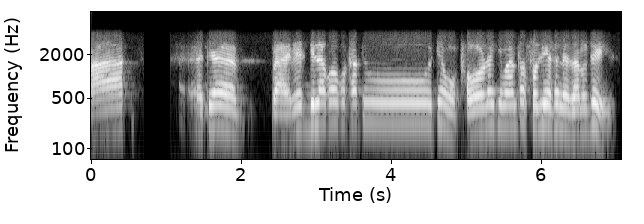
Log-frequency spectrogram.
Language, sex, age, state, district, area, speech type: Assamese, male, 60+, Assam, Golaghat, urban, conversation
